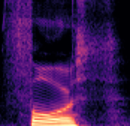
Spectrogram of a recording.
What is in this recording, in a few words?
announcements female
